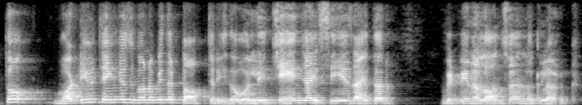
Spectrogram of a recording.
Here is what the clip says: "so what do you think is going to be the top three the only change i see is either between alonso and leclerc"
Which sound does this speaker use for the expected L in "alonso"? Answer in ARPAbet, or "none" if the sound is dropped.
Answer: L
